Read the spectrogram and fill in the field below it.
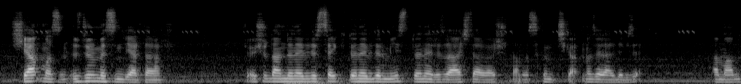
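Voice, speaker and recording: A man hosting a gaming channel, giving casual, excitable commentary as he plays and talks to his viewers. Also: medium pitch, slight background noise.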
